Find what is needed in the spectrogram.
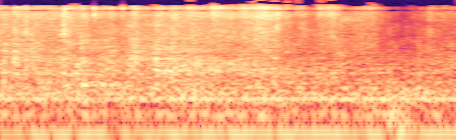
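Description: Paper sandwich wrapping crinkling and rustling as it is unwrapped by hand, with a faint steady hum underneath.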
